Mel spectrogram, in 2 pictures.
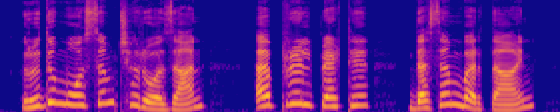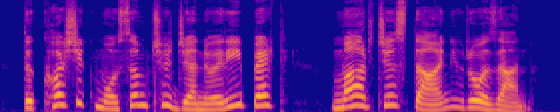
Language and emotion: Kashmiri, neutral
